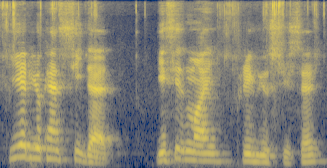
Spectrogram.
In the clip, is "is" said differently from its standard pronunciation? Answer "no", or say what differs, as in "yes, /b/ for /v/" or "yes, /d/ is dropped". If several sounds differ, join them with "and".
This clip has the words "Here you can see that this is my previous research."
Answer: no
